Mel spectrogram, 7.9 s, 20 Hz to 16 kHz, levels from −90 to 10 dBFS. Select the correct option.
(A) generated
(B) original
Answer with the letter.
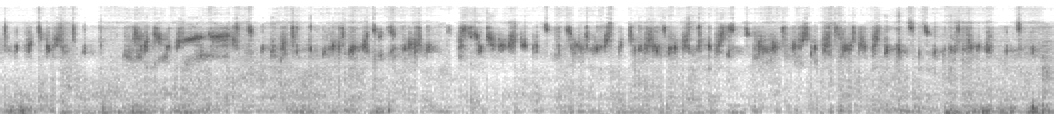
A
